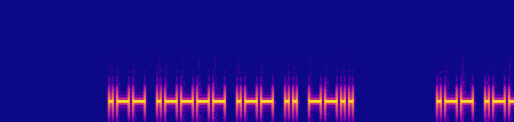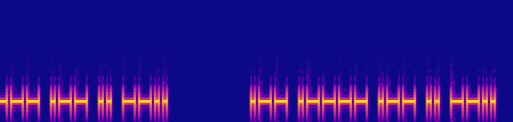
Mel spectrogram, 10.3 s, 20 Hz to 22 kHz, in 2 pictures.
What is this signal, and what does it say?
Morse code, heard as a keyed tone, about 32 wpm, 700 Hz. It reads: W1WIZ W1WIZ W1WIZ
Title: USA Call Signs - 5 Characters - Repeated 3x - 30wpm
